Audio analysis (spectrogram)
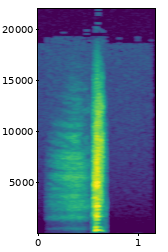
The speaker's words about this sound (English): Sorry, I sneezed.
